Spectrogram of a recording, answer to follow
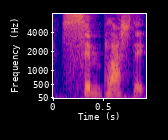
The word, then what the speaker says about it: symplastic: So I think phonetically the symplastic pathway, which is spelled SYMPLAST, symplastic, sounds like cytoplasm.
